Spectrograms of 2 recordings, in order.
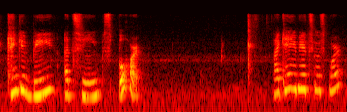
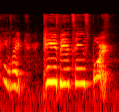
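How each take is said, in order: First: Annoyed challenge. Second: Loud, very high-pitched exasperated question; exasperated outburst. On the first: Student challenges classmate for cutting others off, annoyed. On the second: Student calls out the teacher's pet, loudly exasperated. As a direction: burst out high and loud in disbelief. Re-enacting her outburst to classmate. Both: Retold or imitated.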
